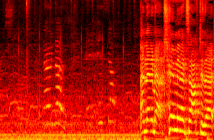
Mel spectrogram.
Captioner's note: child babbling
